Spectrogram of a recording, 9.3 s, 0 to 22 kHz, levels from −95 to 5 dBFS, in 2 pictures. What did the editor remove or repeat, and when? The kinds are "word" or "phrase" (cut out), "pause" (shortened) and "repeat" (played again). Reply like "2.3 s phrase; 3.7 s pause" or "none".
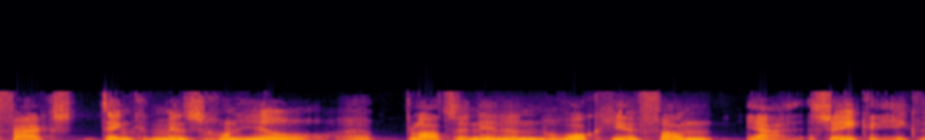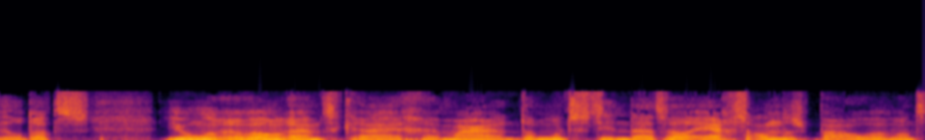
5.4 s pause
